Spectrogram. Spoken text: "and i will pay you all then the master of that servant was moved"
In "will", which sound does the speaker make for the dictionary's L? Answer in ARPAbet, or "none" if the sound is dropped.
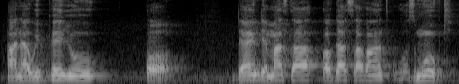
L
